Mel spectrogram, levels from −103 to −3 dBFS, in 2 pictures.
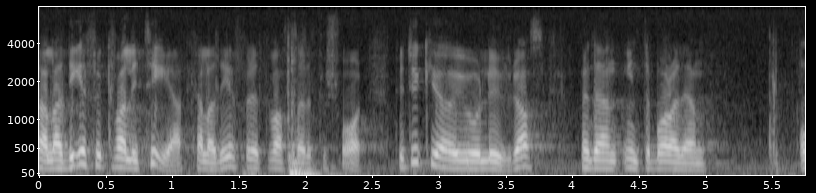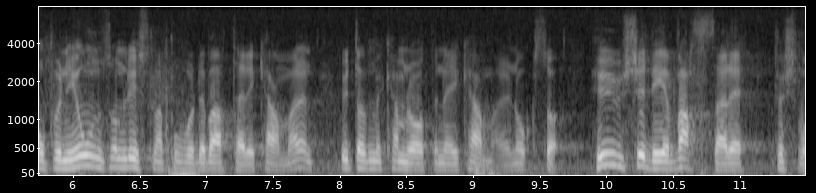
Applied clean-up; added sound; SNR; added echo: none; none; none; none.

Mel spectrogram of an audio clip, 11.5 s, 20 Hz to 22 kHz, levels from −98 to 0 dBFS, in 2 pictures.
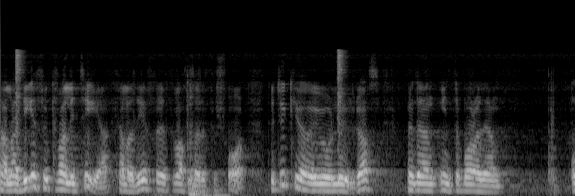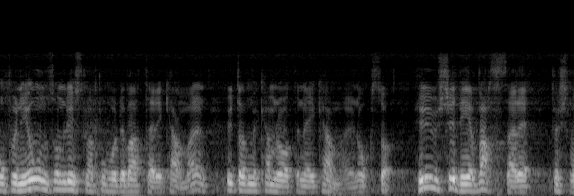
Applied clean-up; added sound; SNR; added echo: none; Hi-hat; 17 dB; reverberation time 0.2 s.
